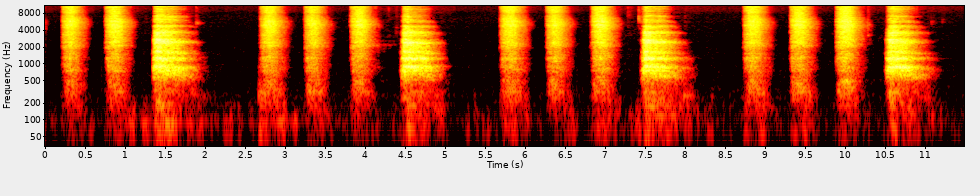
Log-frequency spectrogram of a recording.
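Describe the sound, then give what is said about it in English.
Deep breathing exercise with inhales and audible exhales through the mouth, in four rounds. Each round has a few short, sharp breaths and ends with a longer, louder exhale. No talking. “an audible exhale out through the mouth. So one round just looks like this. And that's it. And so let's do a few rounds together. So inhale.”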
